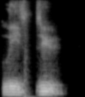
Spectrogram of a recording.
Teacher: So for example, at the root level, the historical word from classical Armenian, lezu, meaning tongue or language, comes out as lizu, where the u of the root has assimilated by vowel harmony in backness to the front vowel in the first syllable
